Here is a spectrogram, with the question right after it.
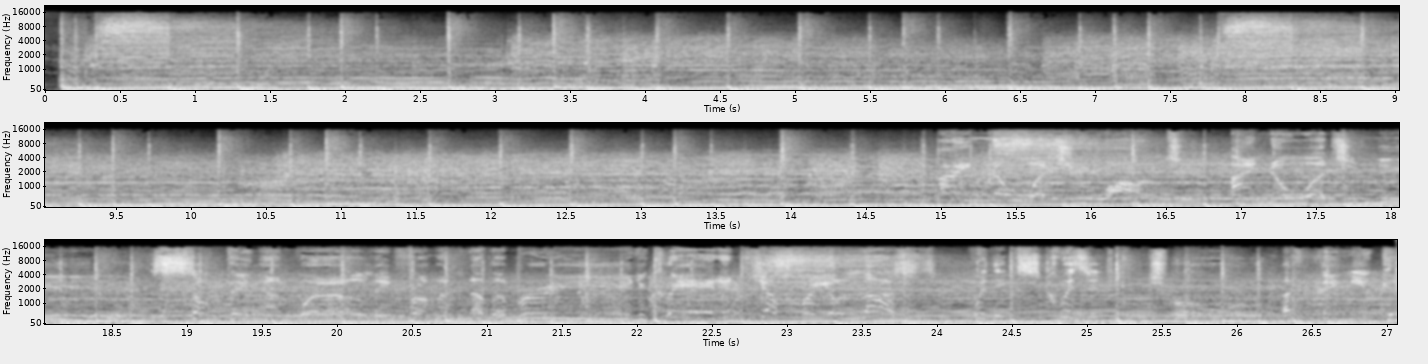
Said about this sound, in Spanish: Así que, mis queridos rockeros, hoy, en esta sección Genios del Rock, vamos a escuchar el nuevo simple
